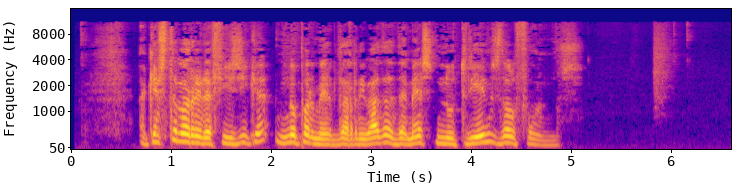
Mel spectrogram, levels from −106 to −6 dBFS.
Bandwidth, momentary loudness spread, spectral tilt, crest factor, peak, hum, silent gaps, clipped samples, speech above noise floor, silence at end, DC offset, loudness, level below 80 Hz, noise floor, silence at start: 11.5 kHz; 22 LU; -4.5 dB/octave; 18 dB; -2 dBFS; none; none; under 0.1%; 52 dB; 0.65 s; under 0.1%; -19 LUFS; -60 dBFS; -70 dBFS; 0.3 s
